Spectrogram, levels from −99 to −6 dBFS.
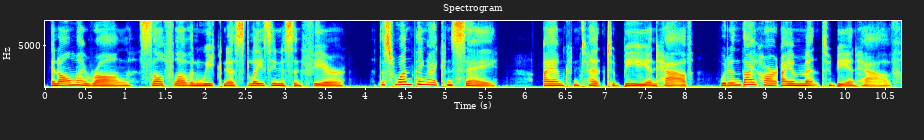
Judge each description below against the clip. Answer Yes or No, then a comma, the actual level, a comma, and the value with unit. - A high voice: Yes, high, 220 Hz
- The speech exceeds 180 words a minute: Yes, average, 195 wpm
